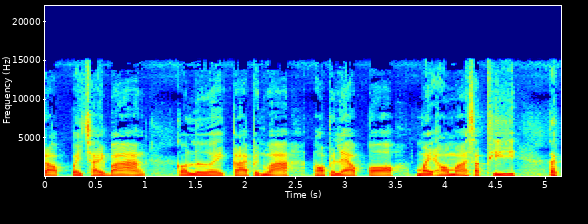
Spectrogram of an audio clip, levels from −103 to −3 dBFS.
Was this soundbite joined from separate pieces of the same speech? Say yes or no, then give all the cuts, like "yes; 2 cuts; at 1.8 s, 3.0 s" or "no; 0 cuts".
no; 0 cuts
